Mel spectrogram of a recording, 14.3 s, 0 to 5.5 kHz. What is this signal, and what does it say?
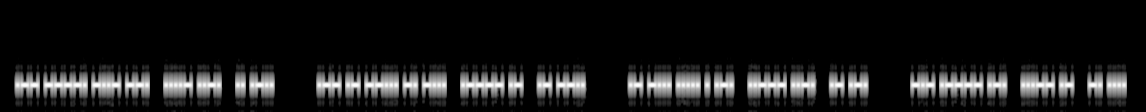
Morse code, heard as a keyed tone, about 40 wpm, 650 Hz. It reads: W9XG 4F IL WA7NB 1A AZ AB5ER 2F AR K1R 3A NH
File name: LARK-FD-2022-Log-in-CW-40wpm-650-Hz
